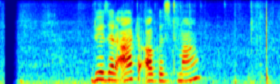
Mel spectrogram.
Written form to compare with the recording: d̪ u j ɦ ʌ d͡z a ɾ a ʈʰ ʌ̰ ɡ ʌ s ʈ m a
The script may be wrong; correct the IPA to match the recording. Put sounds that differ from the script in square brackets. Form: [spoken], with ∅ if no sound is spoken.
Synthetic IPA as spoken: d̪ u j ɦ ʌ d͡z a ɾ a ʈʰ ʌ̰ ɡ ʌ s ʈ m a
